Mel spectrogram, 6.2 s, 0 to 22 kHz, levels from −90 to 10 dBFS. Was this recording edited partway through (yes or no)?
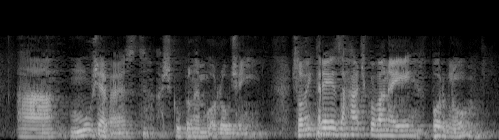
no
